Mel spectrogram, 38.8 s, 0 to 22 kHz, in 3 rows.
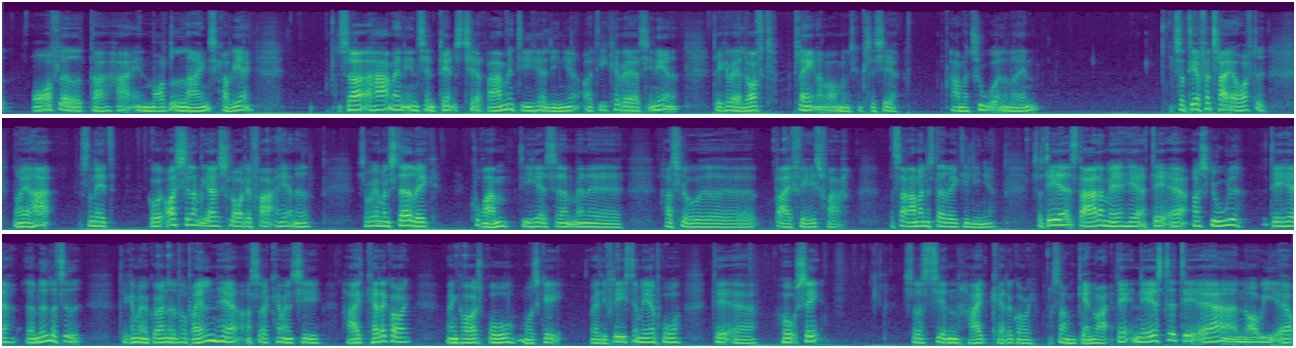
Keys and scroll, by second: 3.3 Tab, 14.1 Escape, 17.2 Tab.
